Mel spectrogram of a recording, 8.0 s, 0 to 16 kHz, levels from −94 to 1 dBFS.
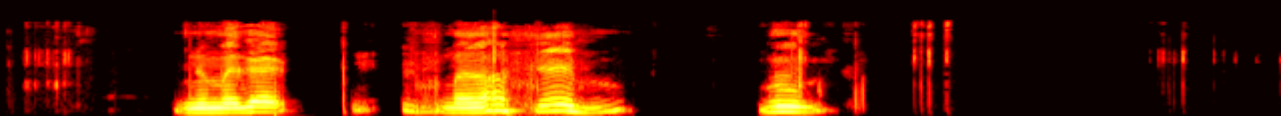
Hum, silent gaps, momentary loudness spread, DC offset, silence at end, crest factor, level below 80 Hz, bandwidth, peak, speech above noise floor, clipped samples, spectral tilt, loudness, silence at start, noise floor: none; 1.96-2.13 s, 2.37-2.50 s, 3.99-4.39 s, 4.53-4.71 s; 25 LU; under 0.1%; 2.9 s; 18 dB; -56 dBFS; 8 kHz; 0 dBFS; 62 dB; under 0.1%; -7 dB/octave; -14 LUFS; 1.1 s; -75 dBFS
